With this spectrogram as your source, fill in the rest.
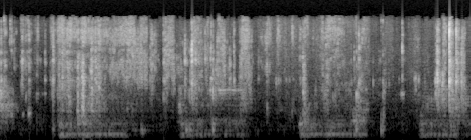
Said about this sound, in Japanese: え鍋の蓋を洗っています。コヘル。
